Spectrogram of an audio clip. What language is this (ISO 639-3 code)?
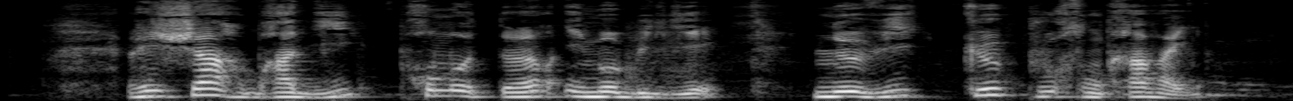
fra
